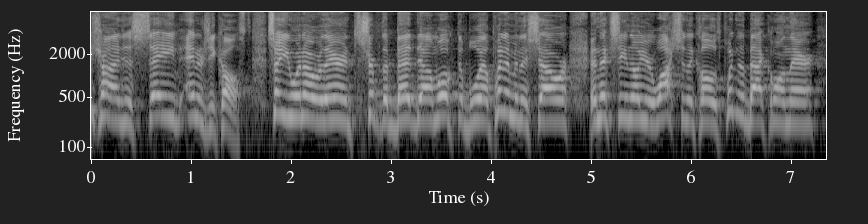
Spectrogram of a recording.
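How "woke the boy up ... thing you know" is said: ordinary talk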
